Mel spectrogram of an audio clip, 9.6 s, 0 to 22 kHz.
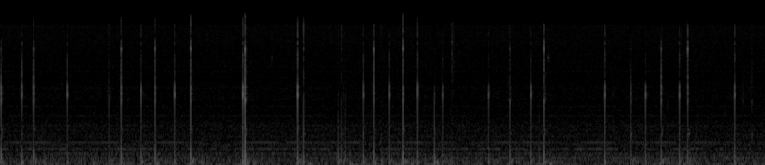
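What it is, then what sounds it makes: Recorder microphone capsules tapped with nails. Long decorated acrylic nails tap and scratch directly on the two small hollow microphone capsules of a Tascam DR-40 handheld recorder, whose metal-looking housings have plastic parts. The result is an irregular stream of sharp, close clicks and ticks, each with a deep, boomy thump and a bright crack that dies away almost instantly. Soft scratching and a faint, steady low hum fill the gaps between taps.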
